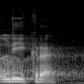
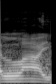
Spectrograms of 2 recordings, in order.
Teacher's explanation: Você não fala licra, é lai, ou seja, aqui é um ditongo, tá? Esse Y está representando dois sons, 2 fonemas, o A e o I.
